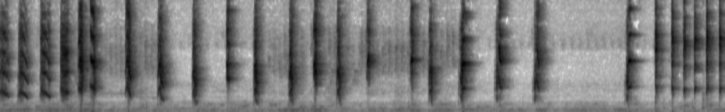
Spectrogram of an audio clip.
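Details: Wild long-tailed shrike (cendet) in energetic 'gacor latah' singing, recorded as a master recording for training songbirds: a long run of harsh, scratchy broadband notes, fast at first, then spaced, then a quick burst again, with a faint low hum behind.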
